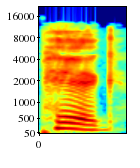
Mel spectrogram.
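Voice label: "pig", English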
